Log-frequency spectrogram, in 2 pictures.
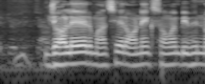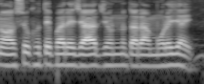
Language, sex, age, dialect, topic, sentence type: Bengali, male, 18-24, Standard Colloquial, agriculture, statement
